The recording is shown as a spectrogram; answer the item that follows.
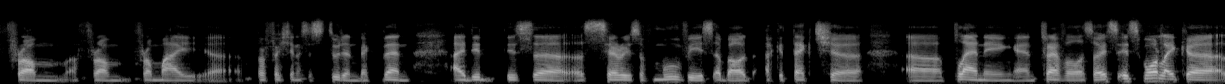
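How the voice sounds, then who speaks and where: A young man from Indonesia, giving an informal talk over a video call, halting with many fillers and repeated words. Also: on the low side, fairly bright tone, no room sound. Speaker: guest speaker. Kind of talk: informal online presentation.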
